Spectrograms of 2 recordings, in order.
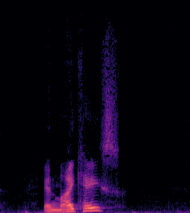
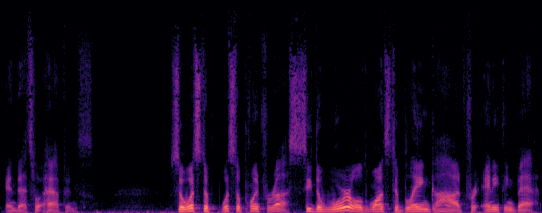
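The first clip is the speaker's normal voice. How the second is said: normal talking voice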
